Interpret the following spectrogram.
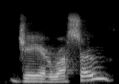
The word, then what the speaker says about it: Giarrusso: And also you can find out more about Renee at Renee Giarrusso, I should say, .com. So maybe you pronounce that so they get the URL right.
